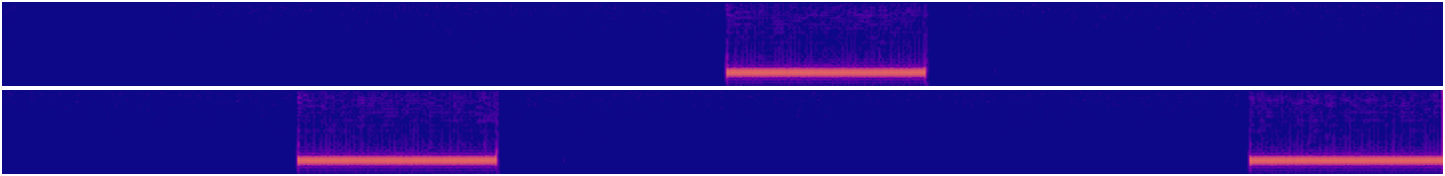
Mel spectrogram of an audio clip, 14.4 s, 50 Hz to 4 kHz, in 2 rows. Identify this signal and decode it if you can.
Ringback tone (Europe, 425 Hz).
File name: out- -2002- - - .4559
